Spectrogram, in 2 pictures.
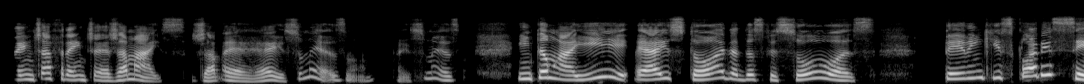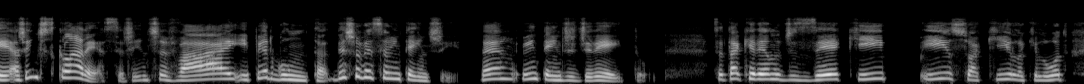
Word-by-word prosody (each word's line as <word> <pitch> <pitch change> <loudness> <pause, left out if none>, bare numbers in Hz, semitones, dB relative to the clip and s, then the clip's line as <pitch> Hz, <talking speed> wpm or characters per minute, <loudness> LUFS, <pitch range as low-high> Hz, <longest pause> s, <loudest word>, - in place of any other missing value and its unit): Frente 225 +3 -2
a 265 - +2
frente. 210 -5 -3
É 170 -2 -2
jamais. 190 - -2
Já 170 -1 -5
é 160 -1 -3
é - - -2
isso 155 - -11
mesmo 200 - -10 0.3
é - - -16
isso 275 - -14
mesmo. 200 -9 -9 0.6
Então 280 +3 +4
aí 255 - +2
é 220 - +3
a 235 +2 +7
história 250 0 +1
das 225 +1 -2
pessoas 215 - -1 0.7
terem 270 +4 +2
que 300 0 -4
esclarecer. 380 - +4
A - - +2
gente 325 +9 -1
esclarece, 305 -5 -1
a - - -10
gente 200 +4 -5
vai 215 +7 +3
e 215 -4 -3
pergunta: 220 - 0
"Deixa 310 - 0
eu 360 - 0
ver 320 -2 +1
se 290 - -3
eu 275 - 0
entendi." 215 - -4 0.2
Né, 250 +4 -1
"Eu 235 - -1
entendi 200 -8 -1
direito? 170 -2 -2 0.7
Você 230 - -4
tá 260 +3 +2
querendo 240 -1 +4
dizer 205 +3 +3
que 250 +3 -2 0.4
isso, 250 -1 -3
aquilo, 225 +4 -4
aquilo 195 -1 -6
outro." 225 +2 -2
225 Hz, 140 wpm, -20 LUFS, 195-265 Hz, 0.7 s, a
